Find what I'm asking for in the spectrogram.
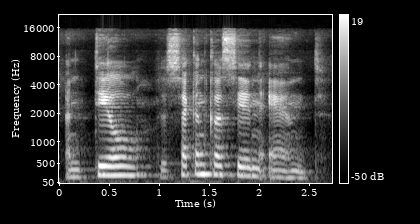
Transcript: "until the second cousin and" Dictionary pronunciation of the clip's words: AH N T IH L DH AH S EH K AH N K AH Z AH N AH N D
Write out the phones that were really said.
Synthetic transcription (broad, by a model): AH N T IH L DH AH S EH K AH N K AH S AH N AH N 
